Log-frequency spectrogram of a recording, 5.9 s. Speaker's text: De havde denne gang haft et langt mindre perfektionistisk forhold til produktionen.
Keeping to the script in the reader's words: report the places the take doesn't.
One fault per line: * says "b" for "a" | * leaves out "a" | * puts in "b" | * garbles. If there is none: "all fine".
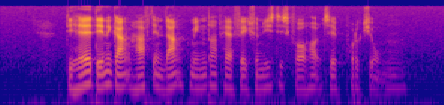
all fine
